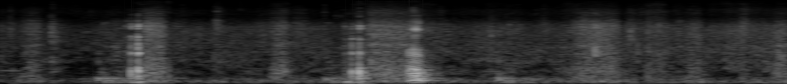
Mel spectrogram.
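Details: Pigs on a farm in Tripura, with short grunts and squeal-like bursts, three louder ones near the middle, among a noisy farmyard background.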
